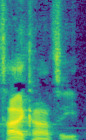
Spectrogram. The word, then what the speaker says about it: Tay Conti: It's pronounced Tay Conti.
